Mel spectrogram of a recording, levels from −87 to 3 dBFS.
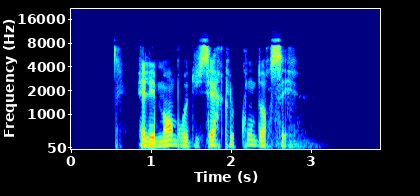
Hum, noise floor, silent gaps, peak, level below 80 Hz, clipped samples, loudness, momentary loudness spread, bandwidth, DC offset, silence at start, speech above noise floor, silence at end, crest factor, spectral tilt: none; under -90 dBFS; none; -8 dBFS; -64 dBFS; under 0.1%; -28 LUFS; 19 LU; 11 kHz; under 0.1%; 0.55 s; over 61 dB; 1.05 s; 22 dB; -3 dB/octave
